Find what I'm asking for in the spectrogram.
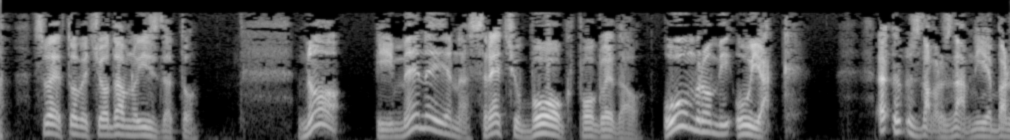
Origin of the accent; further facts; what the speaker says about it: Belgrade, Serbia; born there; Mi smo rođeni u Beogradu, što znači da smo rođenjem uskraćeni za jedno od najvećih srpskih dostignuća, dolazak u Beograd.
